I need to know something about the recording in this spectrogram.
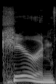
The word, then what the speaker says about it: Kieran: An email to foreign colleagues said it's pronounced Kier, but if you think it's too complicated to pronounce, it wouldn't be a problem for us to let it go.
